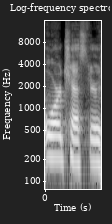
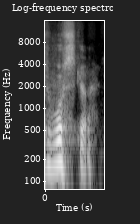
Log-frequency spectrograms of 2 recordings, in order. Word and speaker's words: Worcester: So, he knows how to pronounce Worcester. Not Warchester Worcester.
